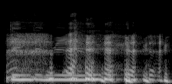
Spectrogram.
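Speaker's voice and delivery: slow, high laughing ding ding. Acted. Cohost mocking the writer's idea, high laughing chime. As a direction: ring it out like a game-show bell, laughing. Mock light bulb moment.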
